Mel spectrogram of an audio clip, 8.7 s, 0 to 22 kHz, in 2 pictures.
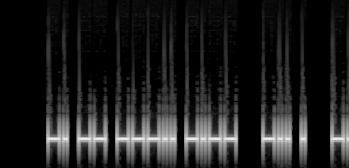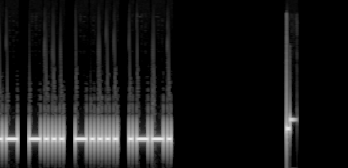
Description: Morse code, heard as a keyed tone, about 25 wpm, 700 Hz. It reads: NM8Y DE KB6P
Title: USA Callsign DE Callsign - 4 Characters - 25wpm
